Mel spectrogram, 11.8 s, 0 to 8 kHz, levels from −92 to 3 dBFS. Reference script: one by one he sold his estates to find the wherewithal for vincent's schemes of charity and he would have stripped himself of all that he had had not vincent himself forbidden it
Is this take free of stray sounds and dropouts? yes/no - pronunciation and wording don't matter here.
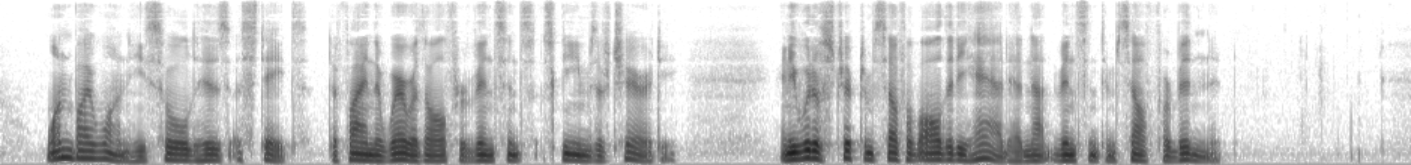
yes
